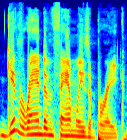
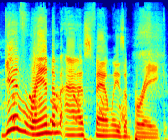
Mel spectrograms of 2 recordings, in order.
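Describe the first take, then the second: First: A louder, pleading "give random families a break"; emphatic plea. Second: "Give" hit hard, the rest slow and loud; louder, slower plea. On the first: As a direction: push the complaint out with feeling. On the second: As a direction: drag it out loud for effect. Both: Real, not acted. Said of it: "venting about the film".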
